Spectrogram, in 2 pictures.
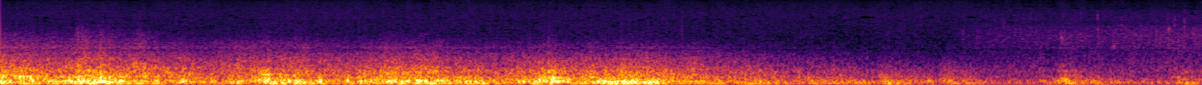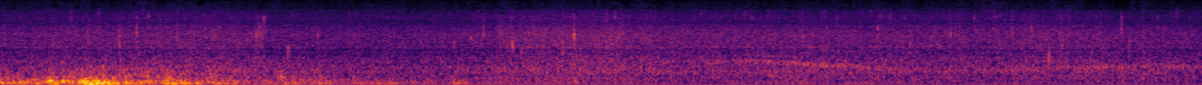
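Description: Thunder rolling over rain, loud at first and dying away after about four seconds, with a couple of smaller rumbles a second or two later. Steady faint rain is left behind it. It is a storm sound effect for the coming of the Flood.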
